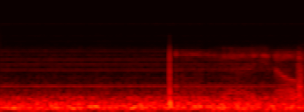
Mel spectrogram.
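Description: Steady low rumble of a tanker aircraft in flight during aerial refuelling, with a faint steady tone over it and a single sharp click a little past halfway.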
